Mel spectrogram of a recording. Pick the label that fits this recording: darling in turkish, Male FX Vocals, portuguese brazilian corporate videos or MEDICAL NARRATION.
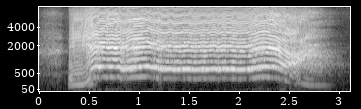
Male FX Vocals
